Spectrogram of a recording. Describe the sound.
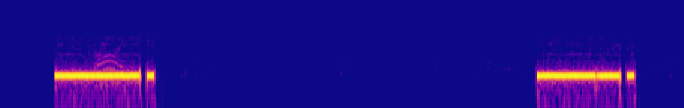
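Ringback tone of an unanswered telephone call: two steady single-pitched rings, each about a second long with a brief blip at its end, separated by a long silent gap.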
